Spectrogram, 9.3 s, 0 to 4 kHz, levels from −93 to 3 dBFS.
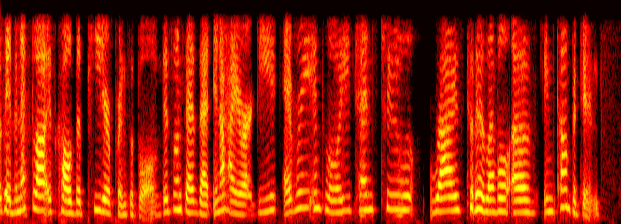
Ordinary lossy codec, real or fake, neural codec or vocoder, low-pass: AAC, 32 kbps; fake; codec, 44.1 kHz, 2.6 kbps, DAC; 3.6 kHz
